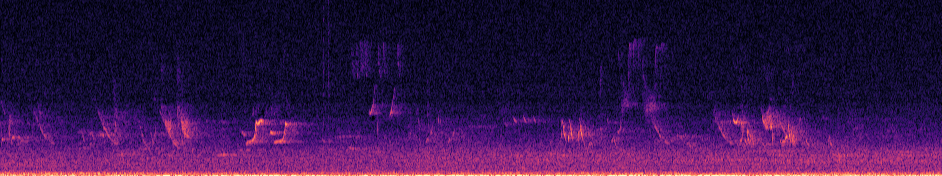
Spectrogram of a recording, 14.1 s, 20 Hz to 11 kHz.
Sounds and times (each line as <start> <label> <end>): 0.0 Birdsong 14.0
0.0 Traffic sounds 14.1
